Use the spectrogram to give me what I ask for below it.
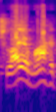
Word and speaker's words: Schleiermacher: Geralmente essas palavras alemãs são compósitas, né? São compostas. Então a gente tem que partir elas para poder pronunciar. Então, Schleier, né, o primeiro, e depois Macher.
